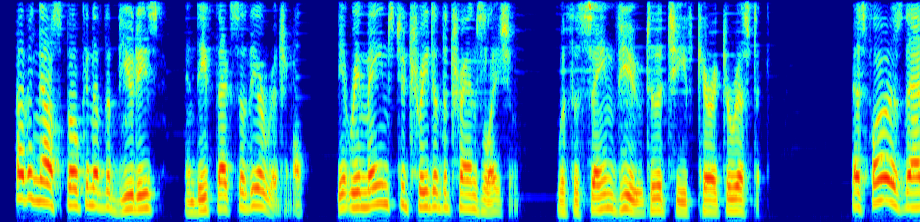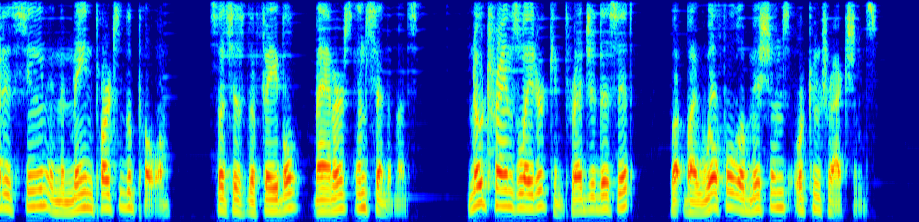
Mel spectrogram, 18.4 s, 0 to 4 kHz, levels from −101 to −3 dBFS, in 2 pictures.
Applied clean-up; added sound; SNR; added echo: neural mask model DeepFilterNet 3.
